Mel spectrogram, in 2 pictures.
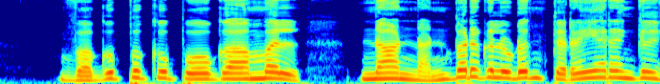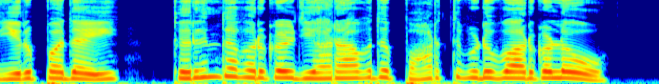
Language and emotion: Tamil, fearful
